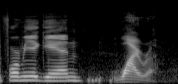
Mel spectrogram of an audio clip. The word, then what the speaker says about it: Huayra: tour of the Pagani and you've got to pronounce the name for me again wyra wyra fast as a win basically all righty well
